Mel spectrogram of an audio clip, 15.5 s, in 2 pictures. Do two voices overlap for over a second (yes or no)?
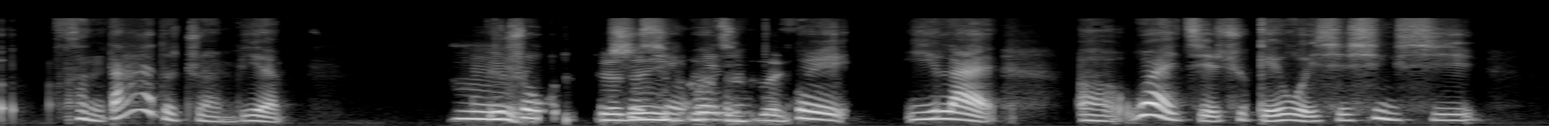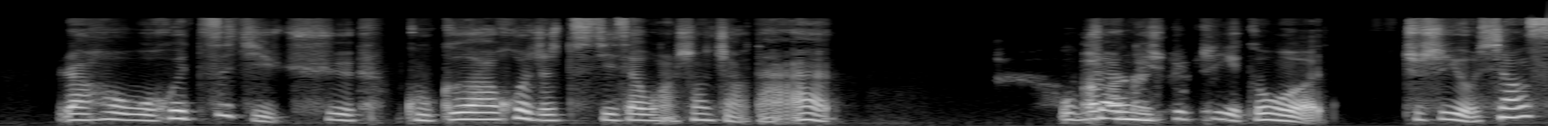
yes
